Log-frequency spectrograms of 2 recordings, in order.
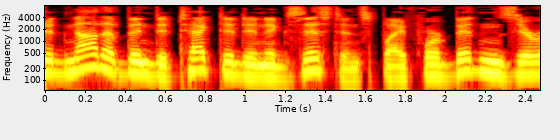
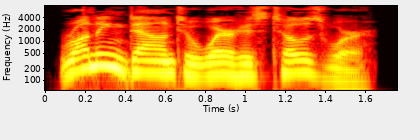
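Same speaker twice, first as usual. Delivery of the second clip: ordinary delivery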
